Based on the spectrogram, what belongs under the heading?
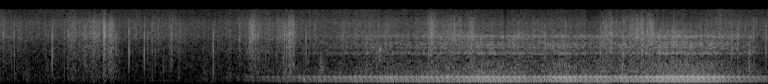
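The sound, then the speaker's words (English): After a couple of seconds of hissy noise, the engine of a car being driven kicks in and runs with a steady, low droning hum that slowly grows a little louder. No one speaks. “Oh, for the life of me, Dick, I can't see why I always have to drive the car.”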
